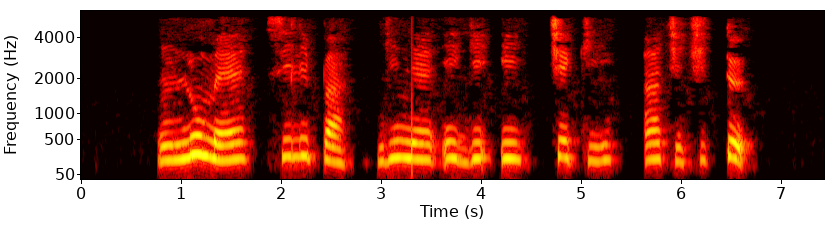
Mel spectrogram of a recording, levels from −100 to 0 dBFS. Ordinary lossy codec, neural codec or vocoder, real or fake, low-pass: MP3, 32 kbps; none; real; 5.4 kHz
